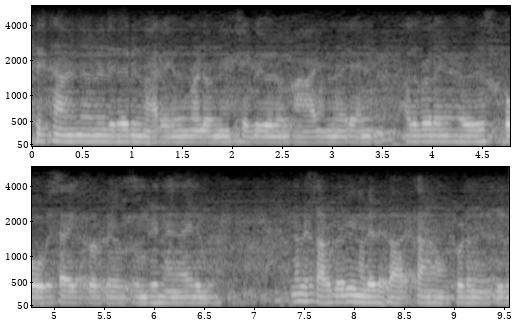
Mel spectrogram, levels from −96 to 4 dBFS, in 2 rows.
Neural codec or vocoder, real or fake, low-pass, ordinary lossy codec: codec, 16 kHz, 1 kbps, FunCodec, trained on LibriTTS, 50 frames a second; fake; 5.4 kHz; Opus, 24 kbps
